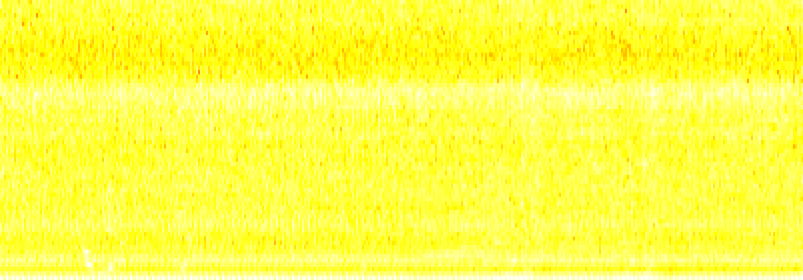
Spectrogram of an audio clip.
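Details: Old Craftsman pressure washer with pump on, water supply connected: steady small single-cylinder engine drone with an even pump pulse under it, no knocks or misses; pump confirmed working, repair good.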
